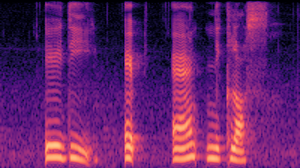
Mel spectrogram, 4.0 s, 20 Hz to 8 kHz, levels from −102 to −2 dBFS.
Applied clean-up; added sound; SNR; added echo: none; none; none; none.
